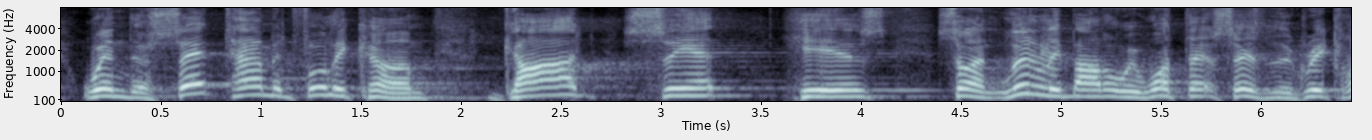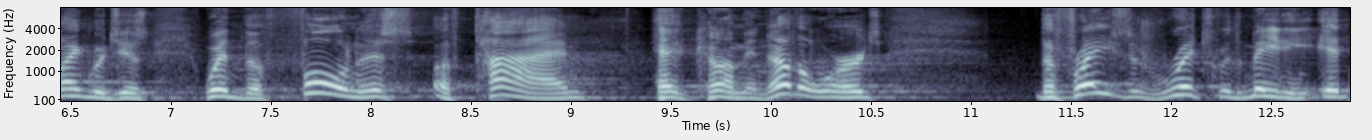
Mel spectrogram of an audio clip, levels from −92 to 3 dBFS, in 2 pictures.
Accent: American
